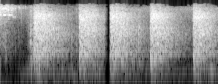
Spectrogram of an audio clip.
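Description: Rifle and revolver gunshots in a shootout: five sharp, loud blasts at uneven intervals, each with a long, hissing tail that fades until the next shot, with no voices.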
